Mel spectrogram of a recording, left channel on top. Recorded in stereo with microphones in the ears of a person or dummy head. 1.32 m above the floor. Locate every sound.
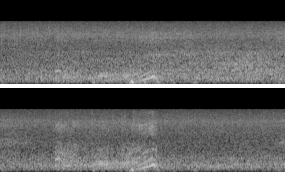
0.6 s a zipper: 45° right (ahead or behind)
